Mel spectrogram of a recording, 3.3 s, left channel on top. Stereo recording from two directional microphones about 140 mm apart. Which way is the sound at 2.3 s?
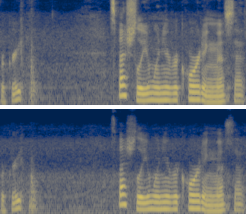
55° left (ahead or behind).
